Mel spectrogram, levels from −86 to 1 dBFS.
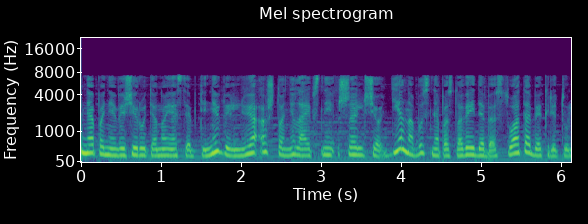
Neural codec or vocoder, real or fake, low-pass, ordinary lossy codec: none; real; 7.2 kHz; MP3, 48 kbps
